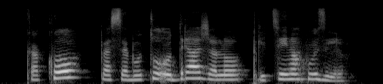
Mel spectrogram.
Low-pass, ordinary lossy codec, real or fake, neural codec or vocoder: 14.4 kHz; none; fake; codec, 44.1 kHz, 2.6 kbps, DAC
